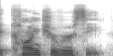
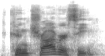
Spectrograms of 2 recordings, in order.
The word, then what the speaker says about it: controversy: also pronounce this word controversy controversy so when when I say it like here in Canada in the us when we pronounce this word we put the stress on the first syllable controversy controversy but British people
